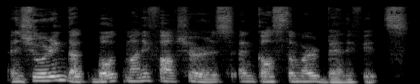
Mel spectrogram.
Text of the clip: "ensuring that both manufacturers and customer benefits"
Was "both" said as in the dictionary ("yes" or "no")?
no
